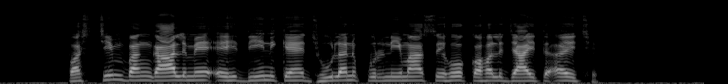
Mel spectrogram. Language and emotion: Maithili, neutral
